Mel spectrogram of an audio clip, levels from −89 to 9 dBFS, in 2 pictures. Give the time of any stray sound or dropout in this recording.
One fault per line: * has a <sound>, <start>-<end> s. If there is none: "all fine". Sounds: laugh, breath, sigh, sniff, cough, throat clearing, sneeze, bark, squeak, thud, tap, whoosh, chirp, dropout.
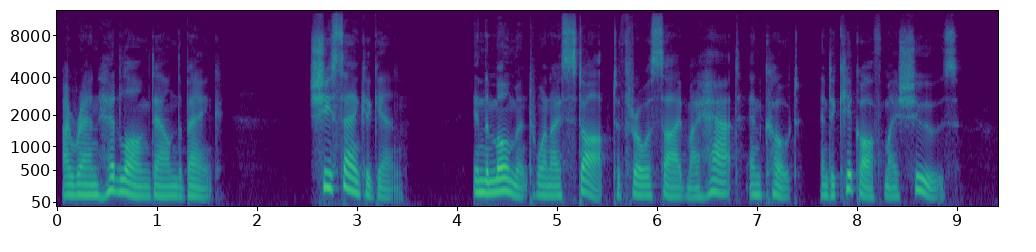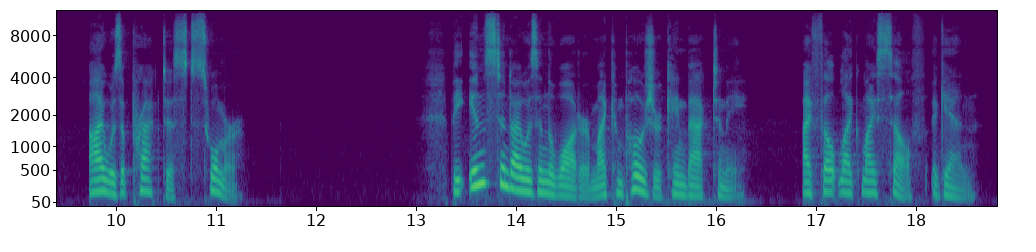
all fine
